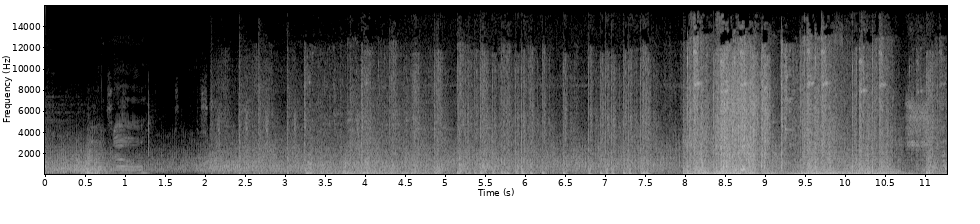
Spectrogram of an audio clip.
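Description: Dense rapid gunfire from a Fallout 4 firefight, bursts crackling continuously after a brief quiet opening and growing louder and heavier near the end, with game sounds mixed in.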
